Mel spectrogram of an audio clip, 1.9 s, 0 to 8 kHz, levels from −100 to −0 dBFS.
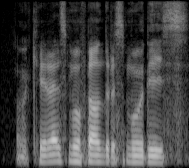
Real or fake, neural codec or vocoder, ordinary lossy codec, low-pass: fake; codec, 16 kHz, 4 kbps, FunCodec, trained on Chinese and English, 50 frames a second; none; none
